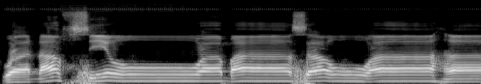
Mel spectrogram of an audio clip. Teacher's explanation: Sebentar, ini namanya idgham bi gunnah. Ada tanwin ketemu dengan wawu, harus ada dengungnya.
